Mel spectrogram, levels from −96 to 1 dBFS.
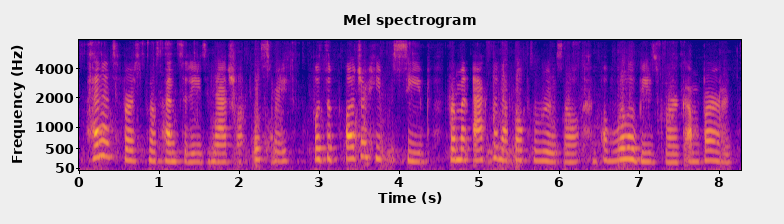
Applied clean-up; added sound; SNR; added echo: neural separator model SepFormer DNS4.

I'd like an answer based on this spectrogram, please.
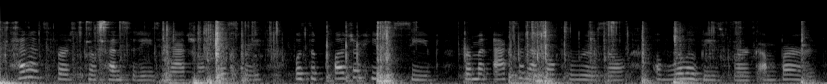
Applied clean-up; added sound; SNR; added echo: none; Keys jangling; -5 dB; reverberation time 0.8 s.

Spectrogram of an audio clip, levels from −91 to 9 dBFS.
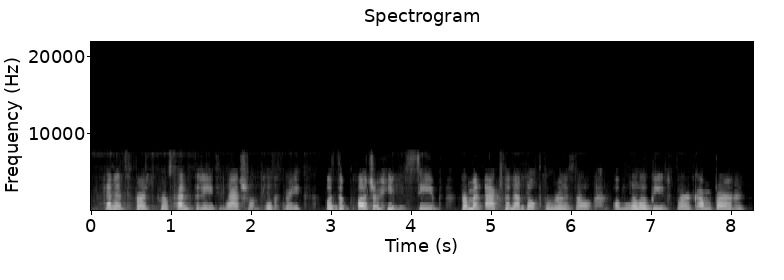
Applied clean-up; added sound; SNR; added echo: neural mask model DeepFilterNet 3.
